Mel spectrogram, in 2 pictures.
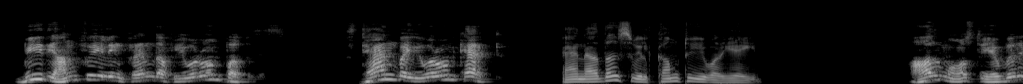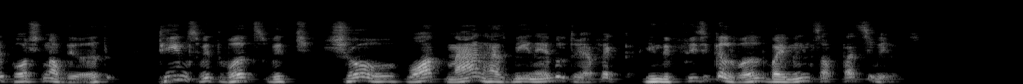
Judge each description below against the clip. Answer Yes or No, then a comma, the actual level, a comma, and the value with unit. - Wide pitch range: Yes, wide, 6.6 semitones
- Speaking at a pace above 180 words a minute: No, slow, 135 wpm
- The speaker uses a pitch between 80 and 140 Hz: Yes, low, 135 Hz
